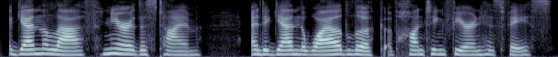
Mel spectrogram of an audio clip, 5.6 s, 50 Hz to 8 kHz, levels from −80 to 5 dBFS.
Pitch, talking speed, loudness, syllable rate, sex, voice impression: 205 Hz, 185 wpm, -18 LUFS, 4.3 syllables/s, female, feminine, adult-like, tensed, refreshing, elegant, slightly lively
